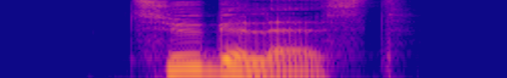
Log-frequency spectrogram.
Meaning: second-person singular subjunctive I of zügeln
- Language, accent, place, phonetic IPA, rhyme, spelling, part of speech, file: German, Germany, Berlin, [ˈt͡syːɡələst], -yːɡələst, zügelest, verb, De-zügelest.ogg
